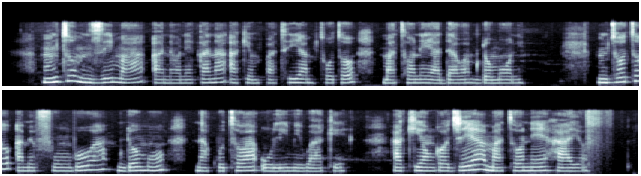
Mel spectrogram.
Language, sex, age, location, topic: Swahili, female, 18-24, Nairobi, health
